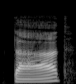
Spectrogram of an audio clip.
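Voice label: "dad", San Lucas Quiaviní Zapotec; father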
